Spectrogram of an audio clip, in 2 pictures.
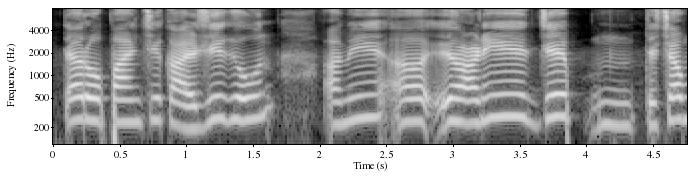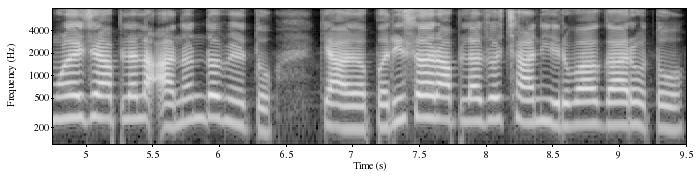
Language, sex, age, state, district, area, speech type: Marathi, female, 45-60, Maharashtra, Nanded, rural, spontaneous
